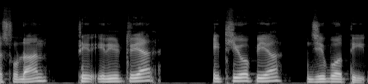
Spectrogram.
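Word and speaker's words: Djibouti: Sudan फिर Eritrea Ethiopia जिबोती डी से जिबोती जिबोती डी से इसलिए डी साइलेंट है डी जे आई एस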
